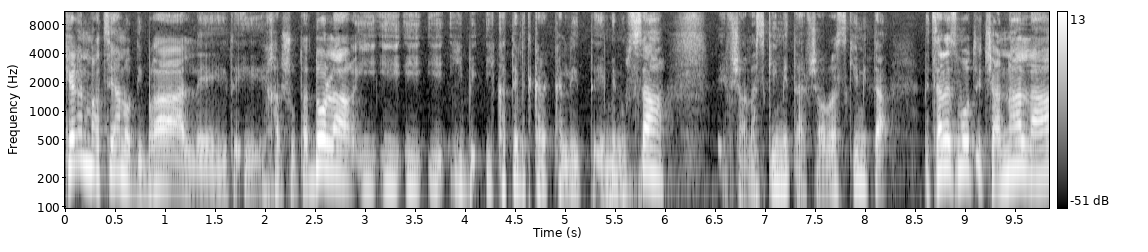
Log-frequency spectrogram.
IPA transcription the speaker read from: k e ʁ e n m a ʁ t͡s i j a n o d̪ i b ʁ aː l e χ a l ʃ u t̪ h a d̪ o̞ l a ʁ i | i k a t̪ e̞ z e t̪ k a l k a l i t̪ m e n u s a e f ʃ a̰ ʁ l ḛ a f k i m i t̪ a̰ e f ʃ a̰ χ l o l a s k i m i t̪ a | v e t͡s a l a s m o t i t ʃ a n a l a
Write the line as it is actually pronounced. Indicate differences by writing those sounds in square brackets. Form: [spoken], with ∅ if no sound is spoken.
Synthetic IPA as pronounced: k e ʁ e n m a ʁ t͡s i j a n o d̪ i b ʁ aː l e χ a l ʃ u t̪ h a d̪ o̞ l a ʁ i | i k a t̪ e̞ [v] e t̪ k a l k a l i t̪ m e n u s a e f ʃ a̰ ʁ l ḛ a [s] k i m i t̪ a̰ e f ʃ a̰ [ʁ] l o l a s k i m i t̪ a | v e t͡s a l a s m o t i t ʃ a n a l a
